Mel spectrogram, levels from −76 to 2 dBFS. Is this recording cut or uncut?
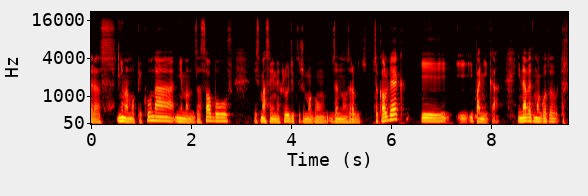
cut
